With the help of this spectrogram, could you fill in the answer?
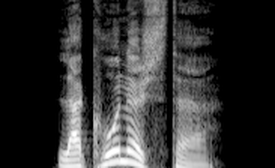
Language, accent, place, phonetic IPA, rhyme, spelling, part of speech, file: German, Germany, Berlin, [ˌlaˈkoːnɪʃstɐ], -oːnɪʃstɐ, lakonischster, adjective, De-lakonischster.ogg
- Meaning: inflection of lakonisch: 1. strong/mixed nominative masculine singular superlative degree 2. strong genitive/dative feminine singular superlative degree 3. strong genitive plural superlative degree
